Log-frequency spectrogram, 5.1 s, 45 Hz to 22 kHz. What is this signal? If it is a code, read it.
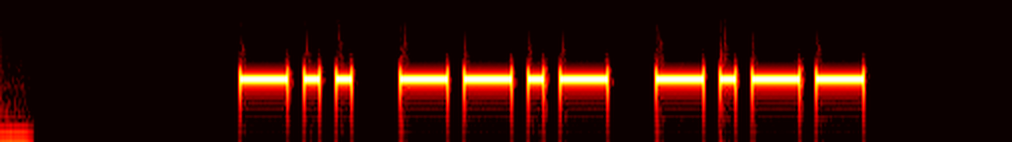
Morse code, heard as a keyed tone, about 15 wpm, 700 Hz. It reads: DQY
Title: USA Call Sign Postfixes - 3 Letters 15wpm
